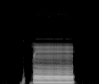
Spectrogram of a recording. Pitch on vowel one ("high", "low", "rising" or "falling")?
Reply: low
